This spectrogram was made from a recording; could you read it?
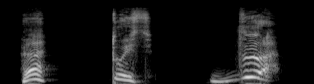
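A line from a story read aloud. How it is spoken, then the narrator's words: Abrupt change of tone. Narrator (Russian): Резко переменился Федя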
